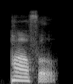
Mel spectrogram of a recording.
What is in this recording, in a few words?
"powerful", Indian; Dictionary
